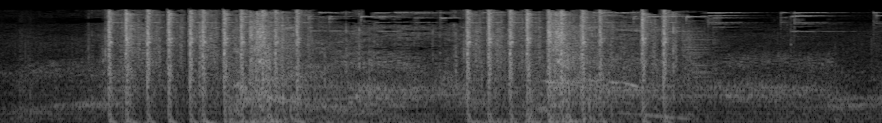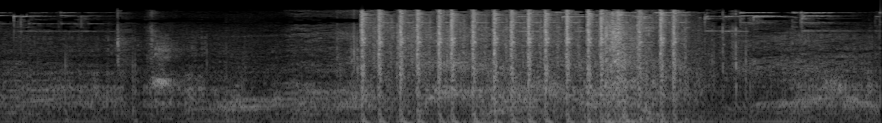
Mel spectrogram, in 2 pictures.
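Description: A gun fires in rapid bursts of automatic shots.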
